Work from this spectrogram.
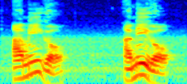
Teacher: you're making a little bit of a closure in the back of your throat it's almost like you're about to make the G sound without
